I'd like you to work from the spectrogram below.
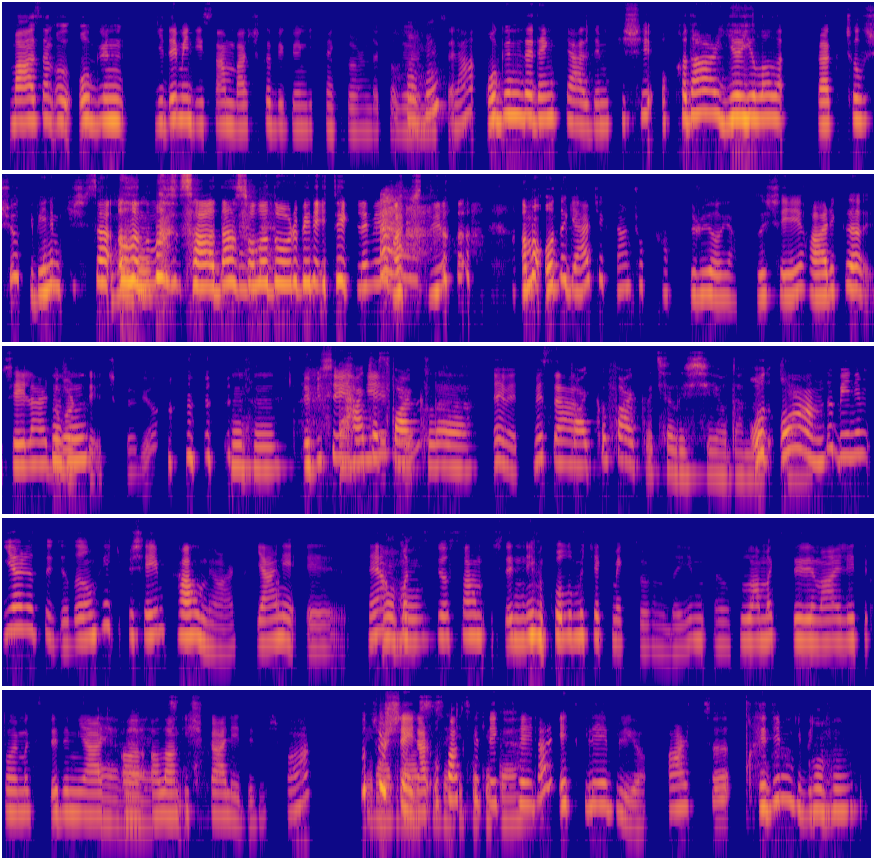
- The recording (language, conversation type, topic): Turkish, podcast, Başkalarıyla birlikte çalıştığınızda yaratıcılığınız nasıl değişiyor?
- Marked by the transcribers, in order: other background noise; tapping; "yayılarak" said as "yayılalarak"; static; laughing while speaking: "alanımı Sağdan sola doğru beni iteklemeye başlıyor"; chuckle; chuckle; chuckle; unintelligible speech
